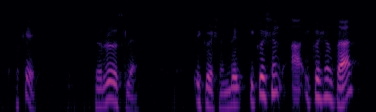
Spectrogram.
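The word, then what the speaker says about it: Rössler: This is O with a umlaut, it is a German thing with pronunciation Rösler. You will make the lips as if you are trying to speak O, but you will actually try to speak A. So, whatever comes out of your mouth that is the Ö.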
